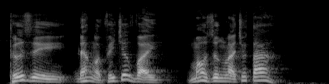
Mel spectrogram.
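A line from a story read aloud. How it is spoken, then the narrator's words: Hasty shout. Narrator (Vietnamese): Diệp Chi Thu vội vàng quát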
